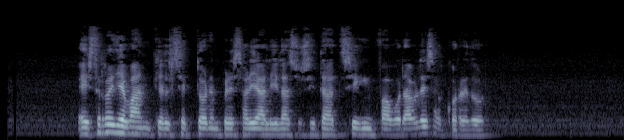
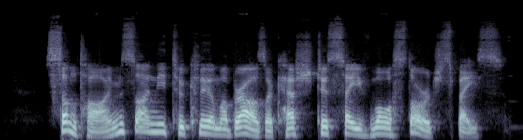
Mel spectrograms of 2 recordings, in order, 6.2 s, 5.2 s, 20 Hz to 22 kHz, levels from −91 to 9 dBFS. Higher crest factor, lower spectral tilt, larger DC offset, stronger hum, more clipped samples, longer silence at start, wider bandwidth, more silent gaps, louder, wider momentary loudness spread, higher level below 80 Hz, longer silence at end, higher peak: first, 24 dB vs 18 dB; second, -4 dB/octave vs -6.5 dB/octave; neither; neither; neither; first, 0.8 s vs 0.5 s; about the same, 11.5 kHz vs 11.5 kHz; neither; second, -30 LUFS vs -19 LUFS; about the same, 9 LU vs 9 LU; second, -82 dBFS vs -66 dBFS; first, 1.4 s vs 0.25 s; second, -8 dBFS vs -2 dBFS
